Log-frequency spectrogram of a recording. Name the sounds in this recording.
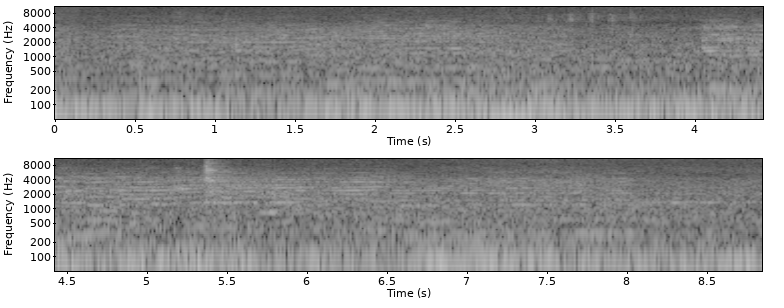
music from a fixed source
